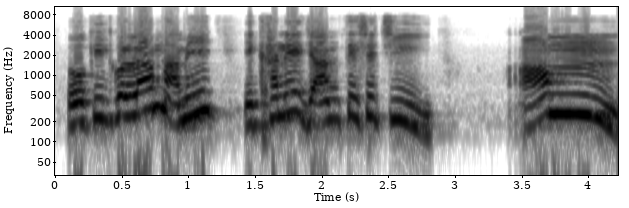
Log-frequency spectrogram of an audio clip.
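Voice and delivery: normal talking voice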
